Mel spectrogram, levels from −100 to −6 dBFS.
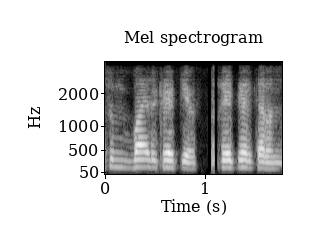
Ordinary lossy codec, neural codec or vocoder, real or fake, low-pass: none; codec, 32 kHz, 1.9 kbps, SNAC; fake; 3.6 kHz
